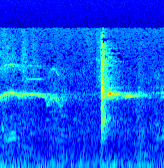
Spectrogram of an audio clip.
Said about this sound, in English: Popped up into the crowd. There you heard the thud. Hope everyone's okay.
